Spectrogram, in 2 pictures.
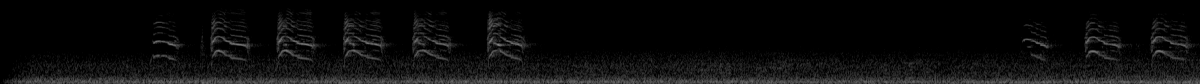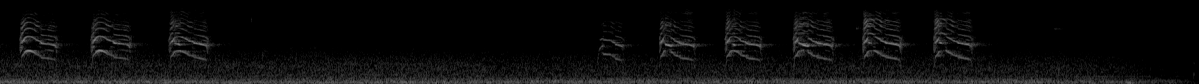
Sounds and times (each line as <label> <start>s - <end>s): call of a Cooper's Hawk 1.5s - 5.4s
call of a Cooper's Hawk 10.2s - 14.2s
call of a Cooper's Hawk 18.0s - 21.9s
